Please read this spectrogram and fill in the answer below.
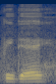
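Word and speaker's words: Viðey: I think it's called Videy, but I'm not sure exactly the pronunciation. It's V-I-D with a line through it, E-Y.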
